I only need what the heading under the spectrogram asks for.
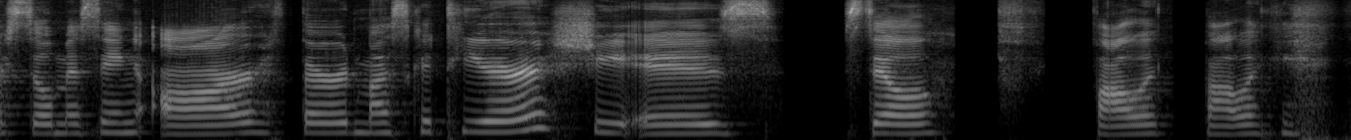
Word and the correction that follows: frolicking: I'm never going to say this word. – Follicles? – You know the follicles. How do you say the word for me? – Frolicking? – Frolicking. Yeah. You're going to hear the... Frolicking through Scotland.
